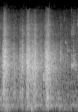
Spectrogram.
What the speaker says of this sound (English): So we're just gonna drain the brine from the mixture a bit.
